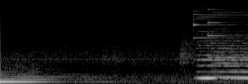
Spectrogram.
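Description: Yamaha PSR-S950 arranger keyboard playing a slow, soft passage: a sustained low chord fades away over the first second into a brief pause. A new note sounds just before the end.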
